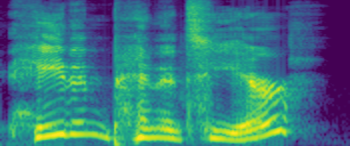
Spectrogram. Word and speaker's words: Hayden Panettiere: Hayden Panettiere? – Yes.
